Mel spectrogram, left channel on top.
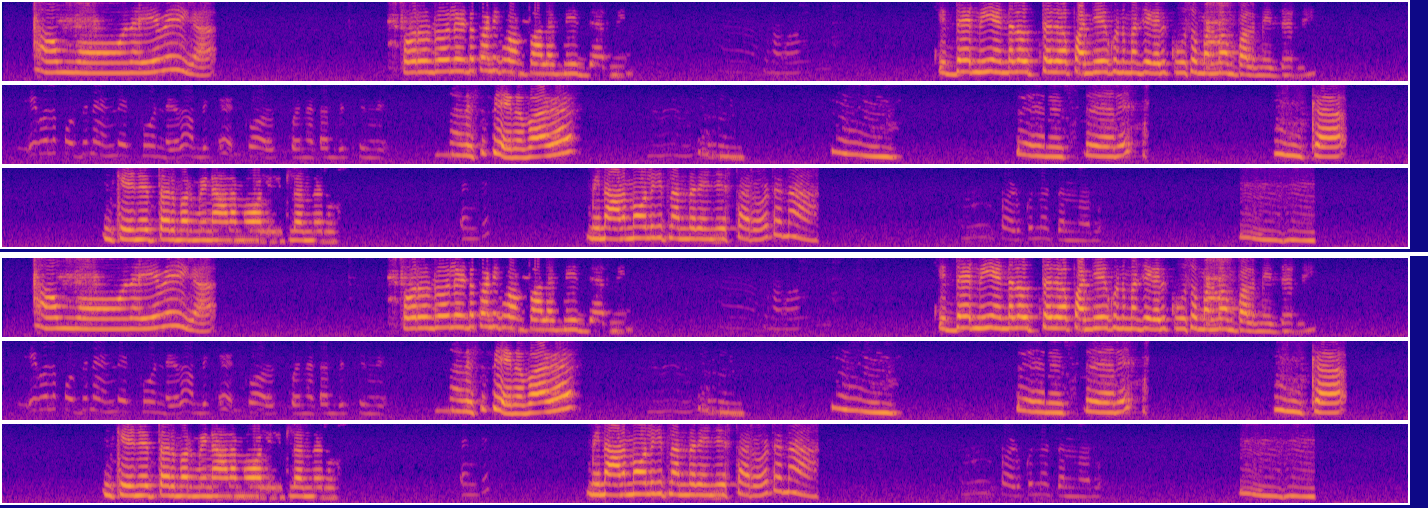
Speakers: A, on the right; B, on the right.
A: అమ్మో నయమే ఇగ ఓ
B: ఆ
A: రొండు
B: మెట్లన్నీ
A: రోజులు ఇట్ల పనికి పంపాలి మీ ఇద్దర్ని
B: హా మ్
A: ఇద్దర్ని ఎండలో ఉత్తగా పని చేయకుండా మంచిదేగానీ కూర్సొమని పంపాలి మీ ఇద్దర్ని
B: ఇవాళ పొద్దున ఎండ ఎక్కువ ఉండే కదా అందుకే ఎక్కువ అలసిపోయినట్టు అనిపిచింది
A: అలిసిపోయిన్ర బాగా
B: మ్మ్
A: ఉమ్ ఊమ్మ్ సరే సరే ఇంకా ఇంకేం చేత్తన్రు
B: ఇంకా
A: మరి మీ నానమ్మ
B: చెప్పాలి
A: వాళ్ళు గిట్లా అందరూ
B: ఏంటి
A: మీ నానమ్మ వాళ్ళు గిట్లా అందరూ ఏం చేస్తాన్రు అంటున్నా
B: ఉమ్ పడుకున్నట్టున్నారు
A: ఉహు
